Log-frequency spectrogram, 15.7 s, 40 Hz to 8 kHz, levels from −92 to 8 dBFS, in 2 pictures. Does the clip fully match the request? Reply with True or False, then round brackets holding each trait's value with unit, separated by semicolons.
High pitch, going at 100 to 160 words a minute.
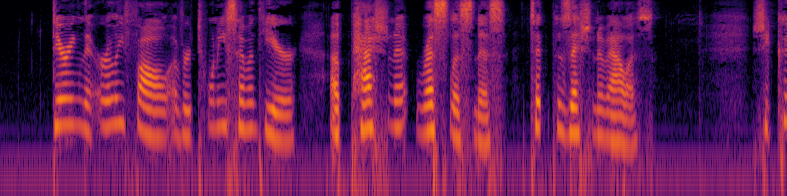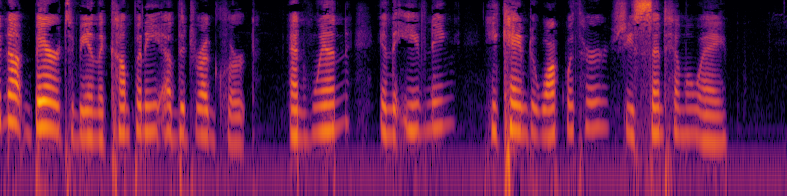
False (225 Hz; 170 wpm)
